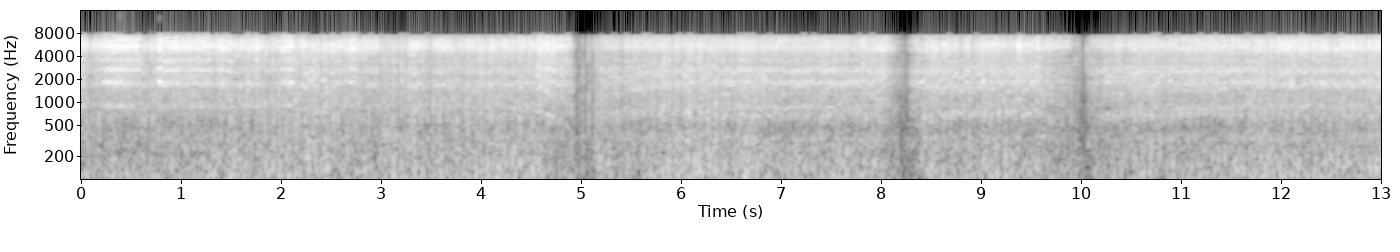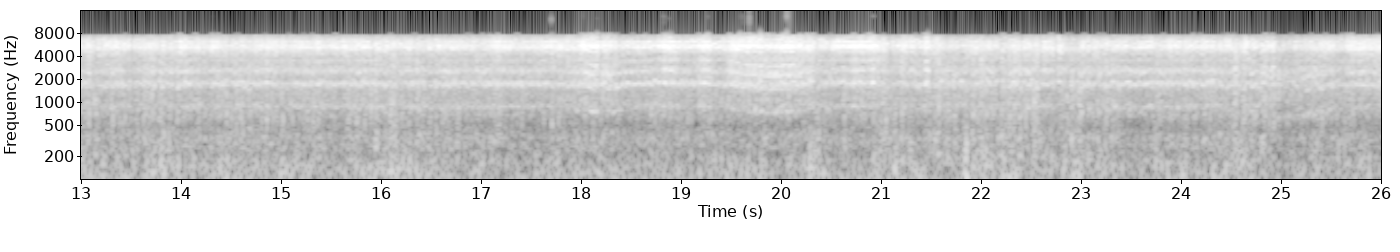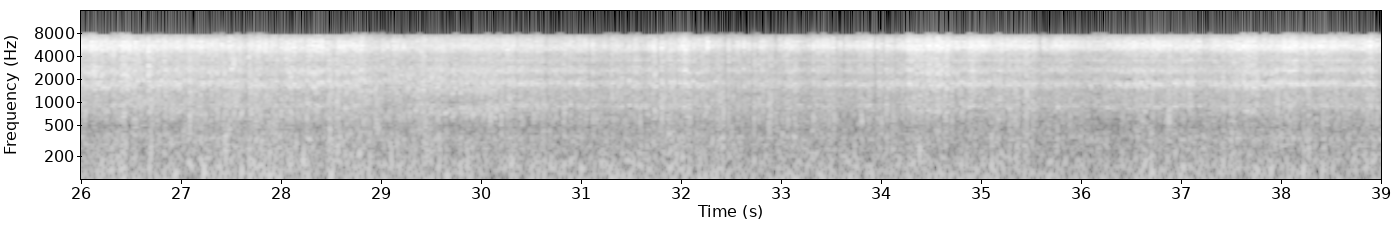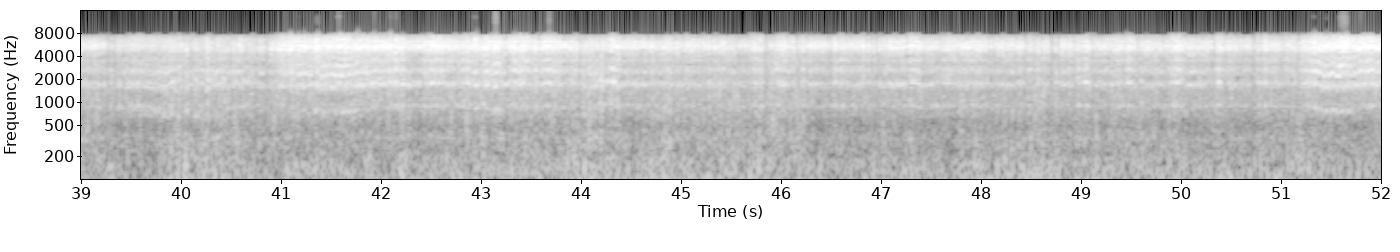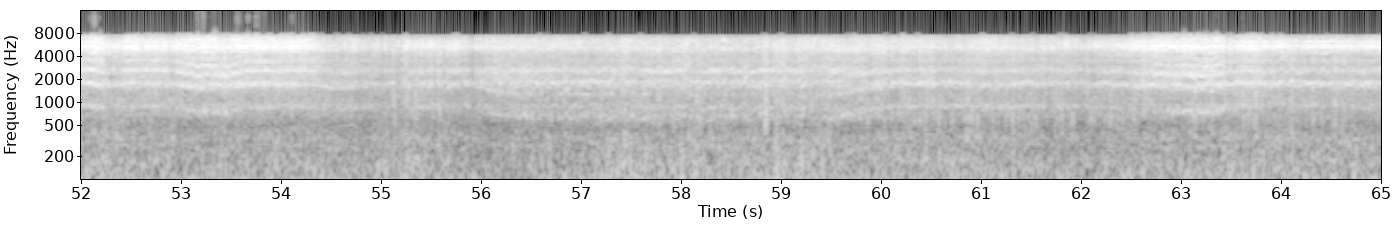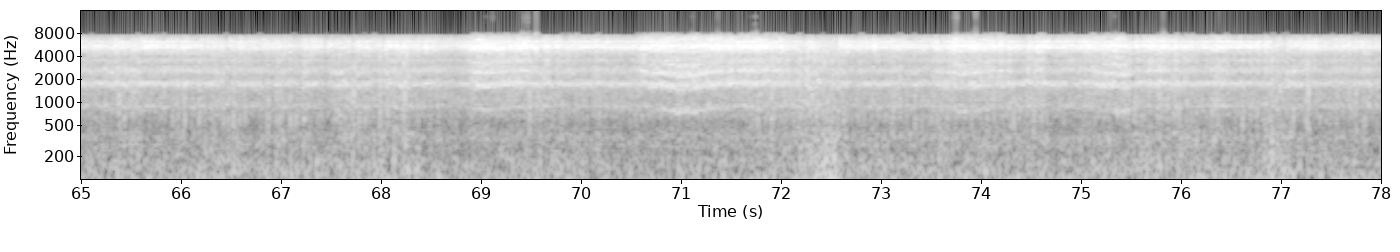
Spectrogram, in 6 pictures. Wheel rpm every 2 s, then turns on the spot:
230, 230, 140, 190, 140, 170, 230, 230, 230, 220, 230, 230, 210, 220, 220, 220, 230, 230, 230, 220, 210, 220, 230, 230, 230, 230, 230, 230, 200, 190, 220, 220, 230, 230, 230, 230, 230, 230, 240.
none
